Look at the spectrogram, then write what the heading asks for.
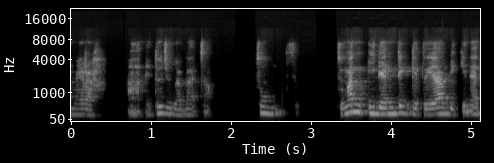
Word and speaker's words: zongzi: Bacanya ada 4 ya, zongzi.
